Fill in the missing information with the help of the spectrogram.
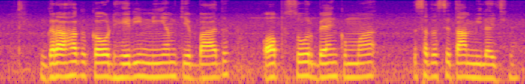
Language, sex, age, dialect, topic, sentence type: Maithili, male, 18-24, Angika, banking, statement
